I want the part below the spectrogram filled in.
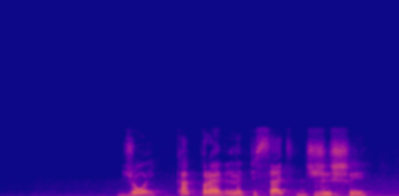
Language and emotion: Russian, neutral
